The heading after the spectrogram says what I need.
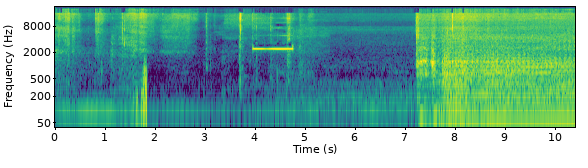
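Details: Kubota KX080-3 excavator diesel, clean and dry with no leaks, fuel and oil filters just over 200 hours: a few quiet beeps, then it catches at once and settles into a steady, even low rumble. Engine sounds healthy.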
